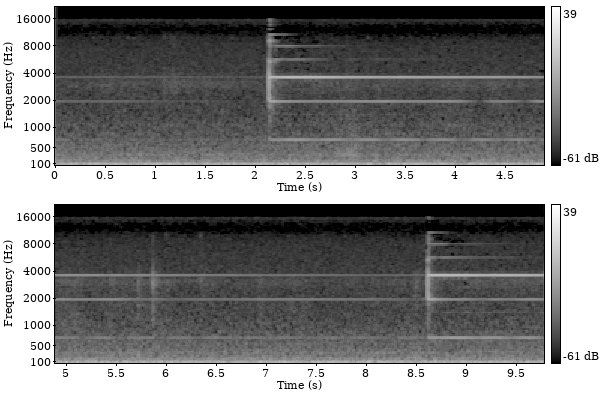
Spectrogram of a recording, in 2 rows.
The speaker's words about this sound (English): Now I'm going to ring the gong 3 times. Please listen to the sound of the gong. And only when the last ringing starts to vanish, only then open your eyes at the 3rd ringing of the gong.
